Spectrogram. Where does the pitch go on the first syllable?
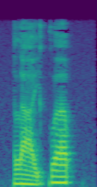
low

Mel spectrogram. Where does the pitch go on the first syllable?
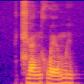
rising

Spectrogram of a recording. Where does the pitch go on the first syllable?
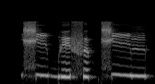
falling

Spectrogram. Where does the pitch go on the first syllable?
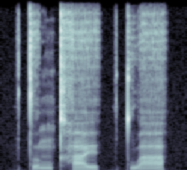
rising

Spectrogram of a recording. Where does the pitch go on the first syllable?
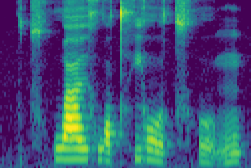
high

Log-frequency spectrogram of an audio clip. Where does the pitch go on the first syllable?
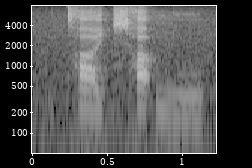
falling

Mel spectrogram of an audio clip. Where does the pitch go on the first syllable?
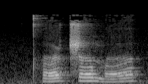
rising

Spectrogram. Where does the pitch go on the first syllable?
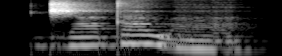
low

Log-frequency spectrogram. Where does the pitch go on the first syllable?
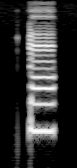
high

